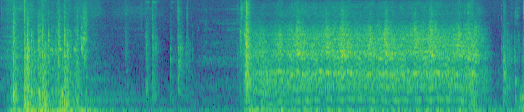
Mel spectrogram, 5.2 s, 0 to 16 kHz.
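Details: Ford F350 truck: starter spins engine evenly for a couple of seconds with no firing; cranks but won't start because it was out of fuel, starter later gave out.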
